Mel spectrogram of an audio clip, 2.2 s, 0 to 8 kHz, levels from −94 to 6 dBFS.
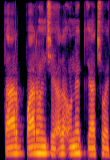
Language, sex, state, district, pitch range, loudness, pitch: Bengali, male, West Bengal, Malda, 120-130 Hz, -17 LUFS, 125 Hz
